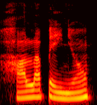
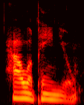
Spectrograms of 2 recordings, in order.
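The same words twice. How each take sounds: First: The a vowels are all an open ah. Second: The a vowels sound like English vowels. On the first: "So in Spanish" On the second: "In English, I think most people say"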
